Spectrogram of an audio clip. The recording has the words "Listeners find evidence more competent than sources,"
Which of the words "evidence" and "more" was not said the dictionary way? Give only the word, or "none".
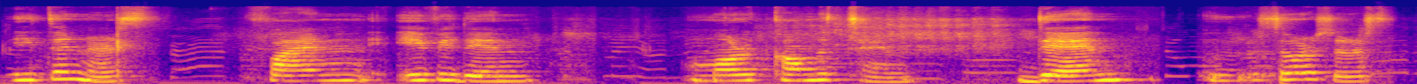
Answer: evidence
